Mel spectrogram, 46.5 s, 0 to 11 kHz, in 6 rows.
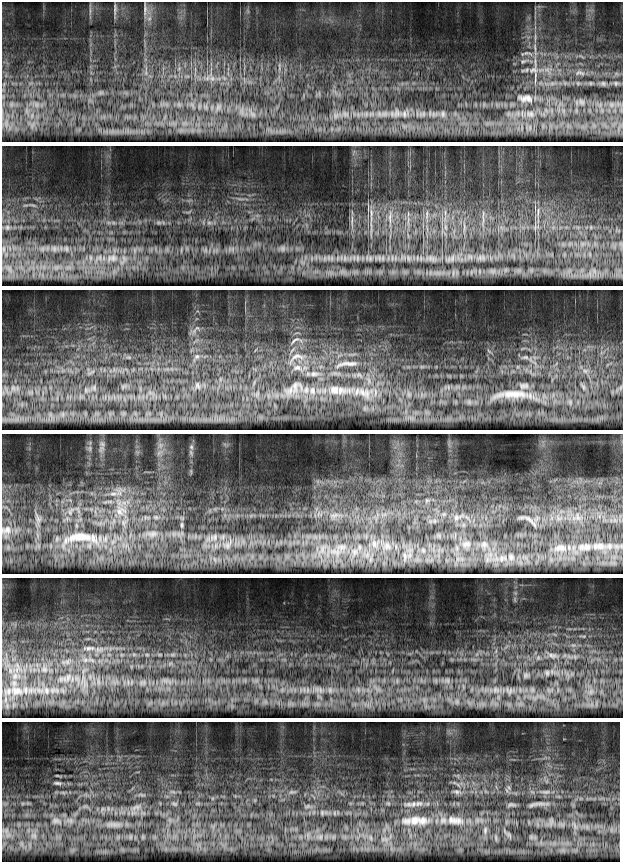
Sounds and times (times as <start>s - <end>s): Music: 0.0s - 46.5s.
